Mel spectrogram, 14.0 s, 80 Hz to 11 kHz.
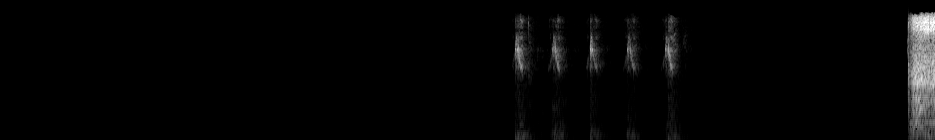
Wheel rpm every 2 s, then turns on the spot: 0, 0, 0, 0, 0, 0, 40.
none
